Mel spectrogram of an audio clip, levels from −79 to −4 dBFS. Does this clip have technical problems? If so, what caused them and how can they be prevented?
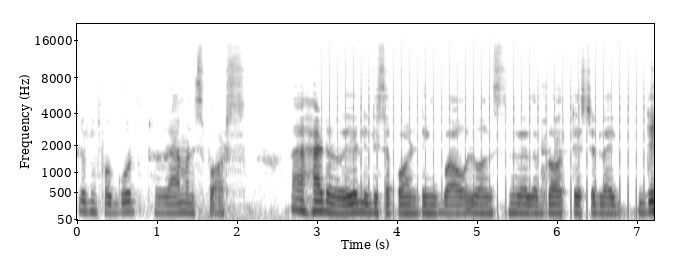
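Yes. From 0.0 to 1.5 s the speech is duller and about 5 dB quieter, with nothing above 7.9 kHz, then clears without any gap, pointing to an input switched to a poorer device. Unlike a filter, the level and a faint new noise floor change too. Locking the input device in the recording settings prevents it.

From 3.05 to 7.19 s a train of clicks, roughly forty of them, ticks at a steady 9.9 per second, peaking around 10 dB above the speech and continuing through pauses. That regularity, unlike random crackle, likely means interference from nearby equipment or a faulty connection or power supply. Moving cables and devices apart, or checking connections and the power supply, prevents it.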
